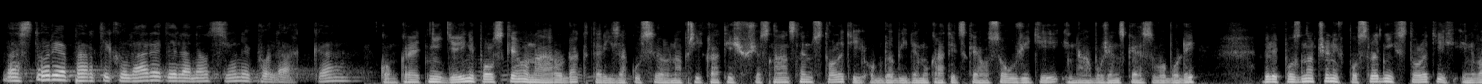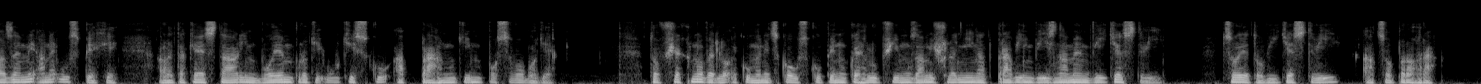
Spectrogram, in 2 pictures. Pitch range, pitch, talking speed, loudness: 95-115 Hz, 100 Hz, 110 wpm, -23 LUFS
